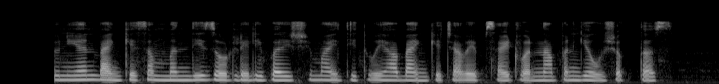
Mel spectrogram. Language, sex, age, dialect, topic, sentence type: Marathi, female, 18-24, Southern Konkan, banking, statement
